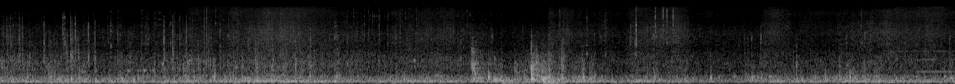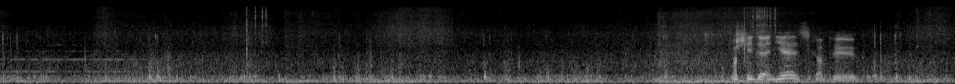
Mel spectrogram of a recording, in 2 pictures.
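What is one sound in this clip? Waves roll and crash steadily against a wooden ship.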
